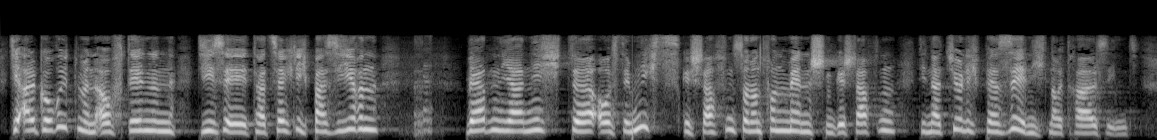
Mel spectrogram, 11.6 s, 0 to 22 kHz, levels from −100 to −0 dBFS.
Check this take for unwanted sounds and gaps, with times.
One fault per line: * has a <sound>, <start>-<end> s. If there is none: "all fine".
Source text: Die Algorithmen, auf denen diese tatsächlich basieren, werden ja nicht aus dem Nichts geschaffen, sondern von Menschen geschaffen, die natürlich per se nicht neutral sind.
* has a laugh, 4.1-4.3 s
